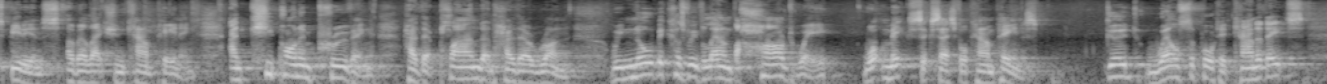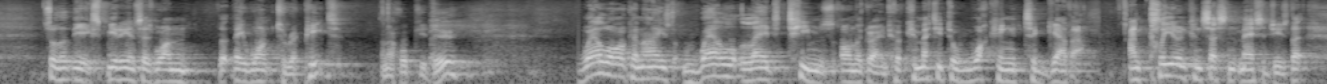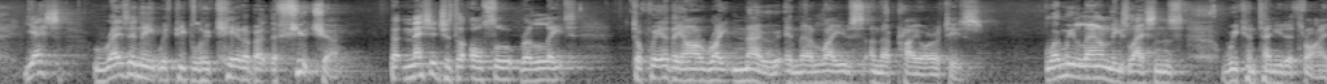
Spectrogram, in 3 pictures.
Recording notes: Scottish Green Party Conference Co-Leaders Speeches. Delivered a speech to the Autumn conference of the Scottish Green Party.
